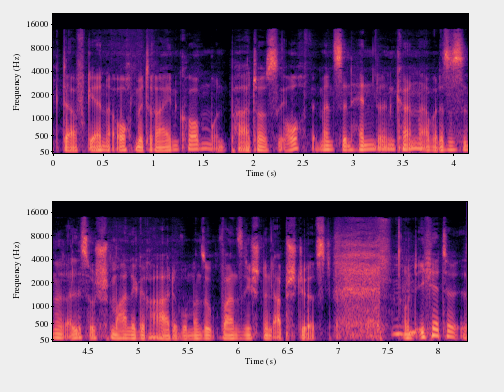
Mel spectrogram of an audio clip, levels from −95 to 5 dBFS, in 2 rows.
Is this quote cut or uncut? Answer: cut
